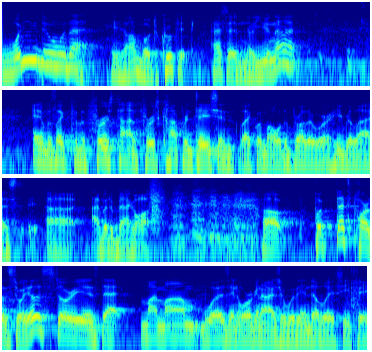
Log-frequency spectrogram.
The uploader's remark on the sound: Key Note delivered at a Food Justice Symposium, March 30, 2019, Phillips Academy Andover, Massachusetts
